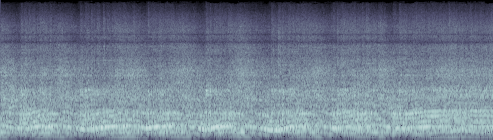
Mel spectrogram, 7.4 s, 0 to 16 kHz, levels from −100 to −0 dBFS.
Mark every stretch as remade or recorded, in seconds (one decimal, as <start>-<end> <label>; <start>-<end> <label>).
0.0-7.4 recorded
